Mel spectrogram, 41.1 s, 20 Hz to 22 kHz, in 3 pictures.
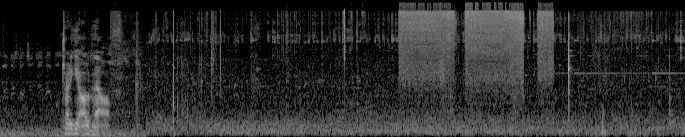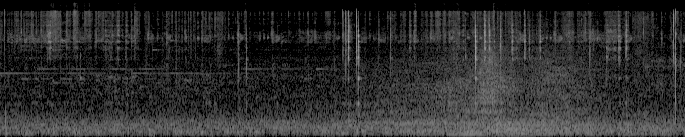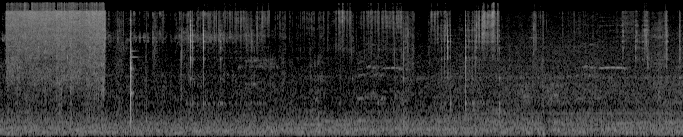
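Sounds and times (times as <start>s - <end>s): steady hiss: 8.0s - 11.1s, 27.5s - 29.5s.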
